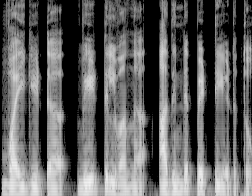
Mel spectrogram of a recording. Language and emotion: Malayalam, neutral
